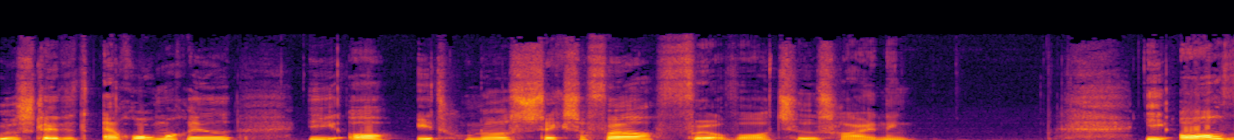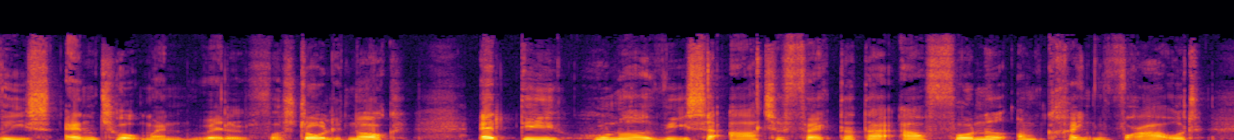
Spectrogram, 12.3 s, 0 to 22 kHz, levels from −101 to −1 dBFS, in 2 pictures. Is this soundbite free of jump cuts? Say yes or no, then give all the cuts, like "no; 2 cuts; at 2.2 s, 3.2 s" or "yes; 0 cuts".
yes; 0 cuts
